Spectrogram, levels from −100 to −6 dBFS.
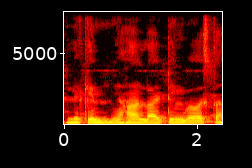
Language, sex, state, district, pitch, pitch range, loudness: Hindi, male, Chhattisgarh, Rajnandgaon, 120 Hz, 115-125 Hz, -32 LUFS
